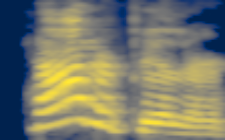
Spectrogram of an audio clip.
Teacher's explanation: For the C, for this sound, you don't use your voice. You just say, no voice.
